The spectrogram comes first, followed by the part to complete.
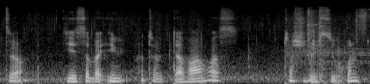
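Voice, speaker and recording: A man's voice: on the high side, brisk, creaky, background noise. A man giving casual, chatty commentary while playing a video game, thinking aloud as he goes. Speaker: let's play gamer.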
